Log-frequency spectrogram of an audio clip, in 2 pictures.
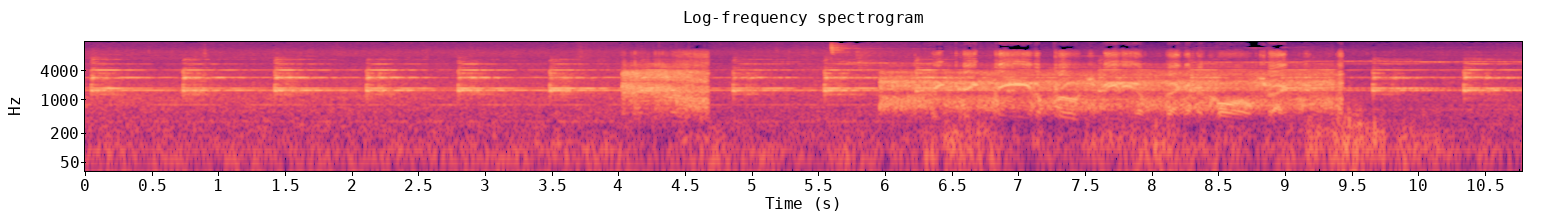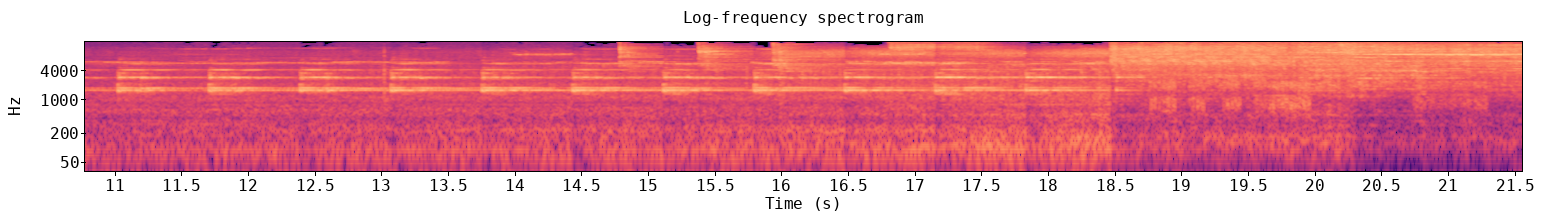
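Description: A train engine rumbles nearby as the train slowly pulls away.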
